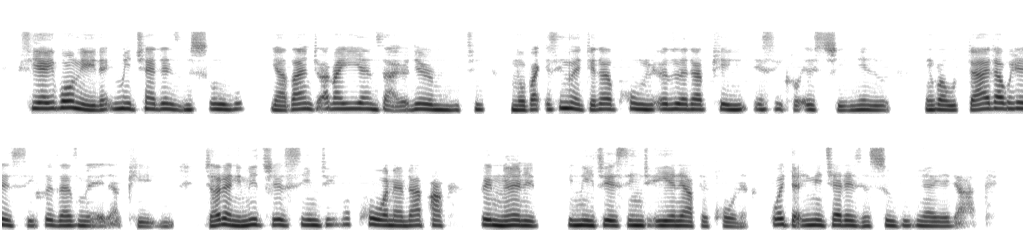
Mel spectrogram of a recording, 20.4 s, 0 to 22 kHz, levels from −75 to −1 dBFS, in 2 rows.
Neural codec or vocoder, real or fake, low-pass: codec, 16 kHz, 0.5 kbps, FunCodec, trained on LibriTTS, 25 frames a second; fake; 7.2 kHz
